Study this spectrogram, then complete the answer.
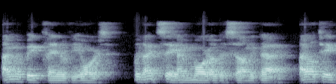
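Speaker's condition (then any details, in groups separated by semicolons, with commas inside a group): ALS, speech-generating device; former NFL player, ALS diagnosed a few years after blocked punt in New Orleans; about a decade living with ALS; communicates using technology, message heard on answering machine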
